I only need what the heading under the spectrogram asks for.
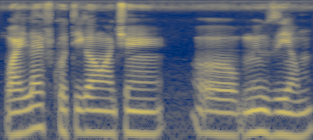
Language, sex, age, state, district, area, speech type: Goan Konkani, male, 30-45, Goa, Canacona, rural, spontaneous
